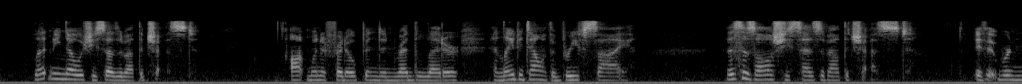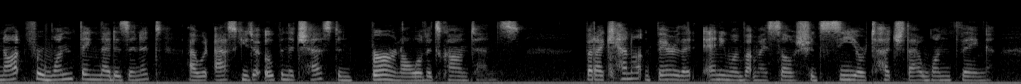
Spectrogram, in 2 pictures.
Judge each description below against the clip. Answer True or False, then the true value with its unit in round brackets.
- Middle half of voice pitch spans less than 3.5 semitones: True (2.5 semitones)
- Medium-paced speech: False (210 wpm)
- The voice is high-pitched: True (195 Hz)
